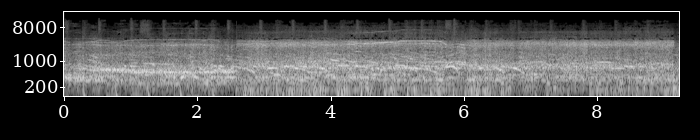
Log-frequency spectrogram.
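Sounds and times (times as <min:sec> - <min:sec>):
rhythmic thumping: 0:00.0 - 0:09.2
stadium crowd chanting insults at a player: 0:00.0 - 0:09.2.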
